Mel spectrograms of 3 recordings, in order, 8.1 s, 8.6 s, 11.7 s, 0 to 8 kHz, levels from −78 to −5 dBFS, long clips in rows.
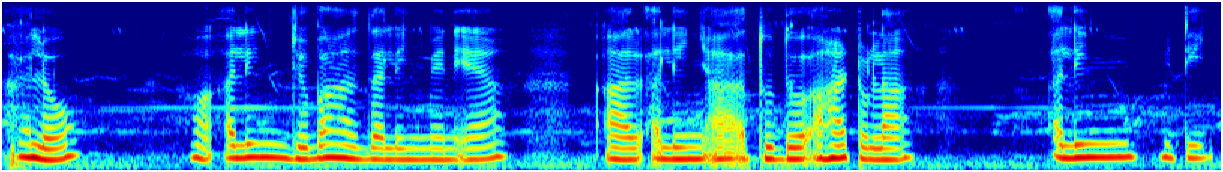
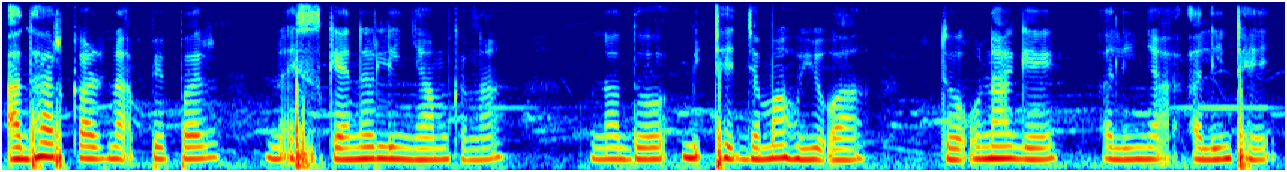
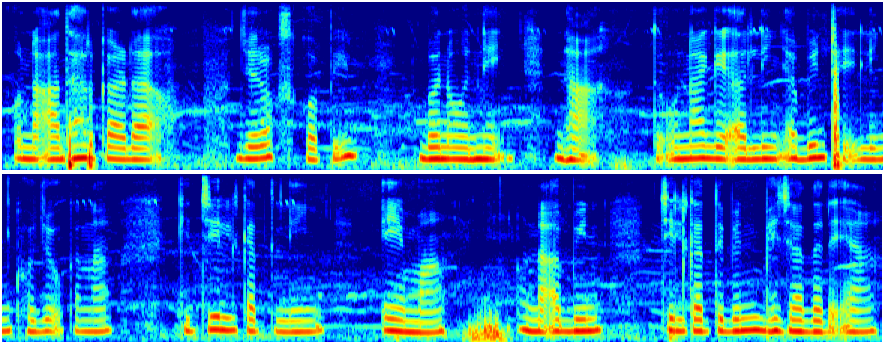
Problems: constant background noise, continuous background conversations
